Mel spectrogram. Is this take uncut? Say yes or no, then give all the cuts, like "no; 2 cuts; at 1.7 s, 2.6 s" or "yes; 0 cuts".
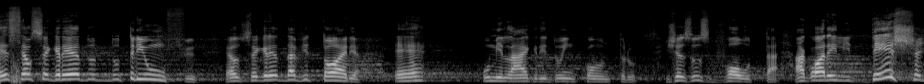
no; 2 cuts; at 3.8 s, 7.1 s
